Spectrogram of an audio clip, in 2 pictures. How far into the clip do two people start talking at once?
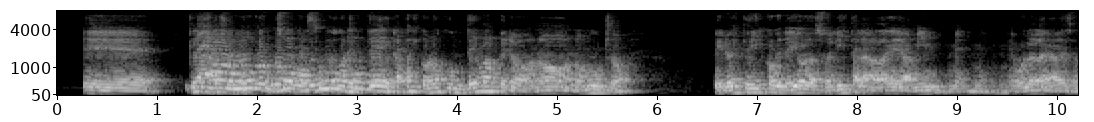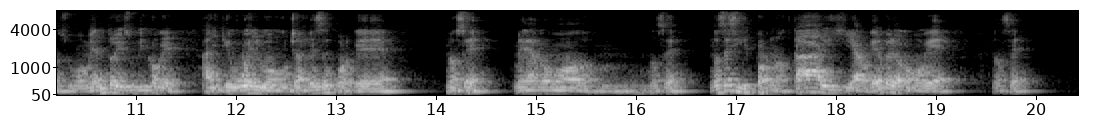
1.5 s

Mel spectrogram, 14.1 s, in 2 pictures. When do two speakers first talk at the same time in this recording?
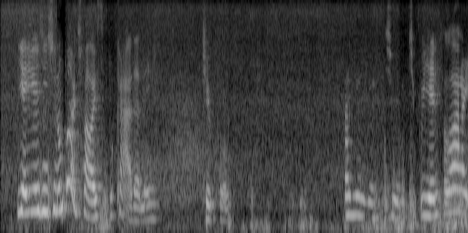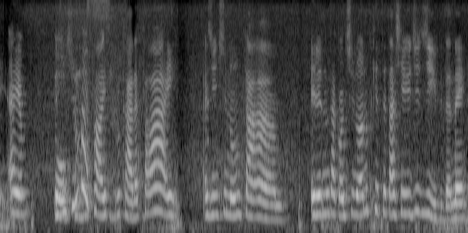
7.8 s

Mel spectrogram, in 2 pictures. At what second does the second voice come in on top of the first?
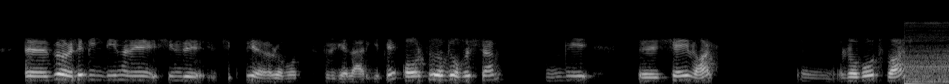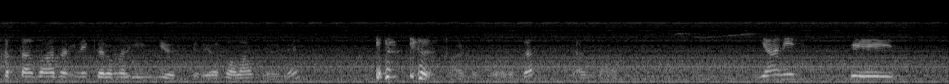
none

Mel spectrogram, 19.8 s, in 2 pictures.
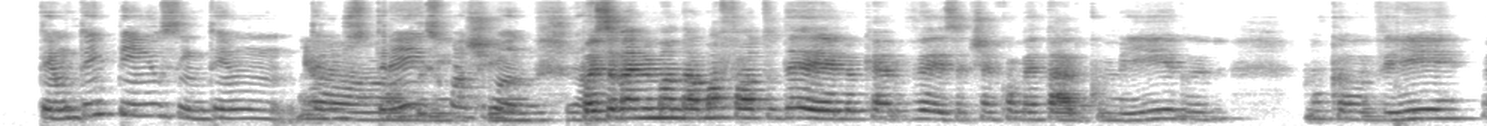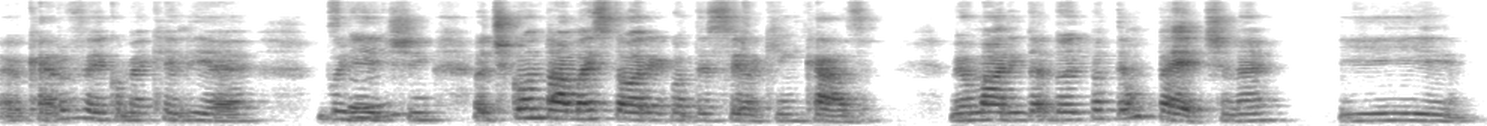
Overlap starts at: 2.1 s

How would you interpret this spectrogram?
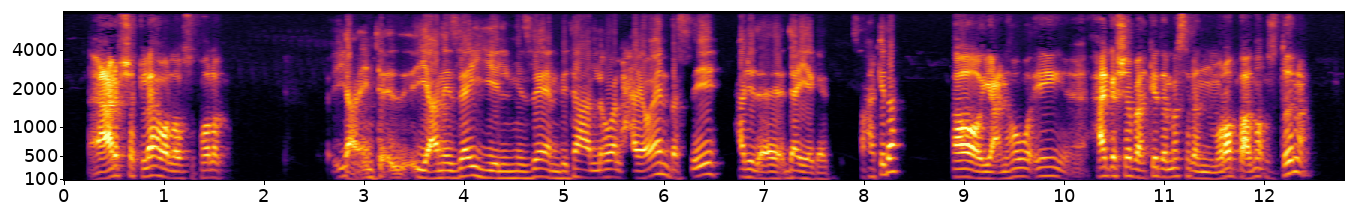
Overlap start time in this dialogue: none

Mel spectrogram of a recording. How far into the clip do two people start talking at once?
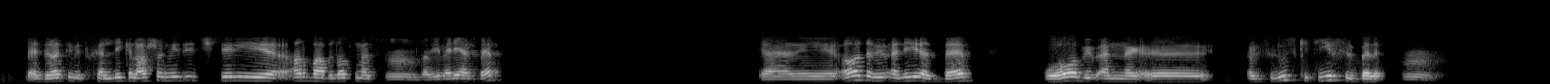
none

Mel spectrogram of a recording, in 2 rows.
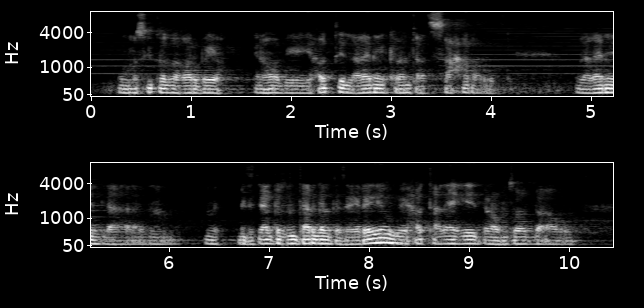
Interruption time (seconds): none

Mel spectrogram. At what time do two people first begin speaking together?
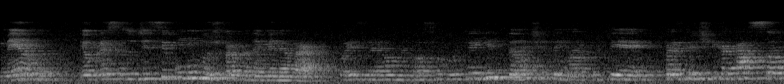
none

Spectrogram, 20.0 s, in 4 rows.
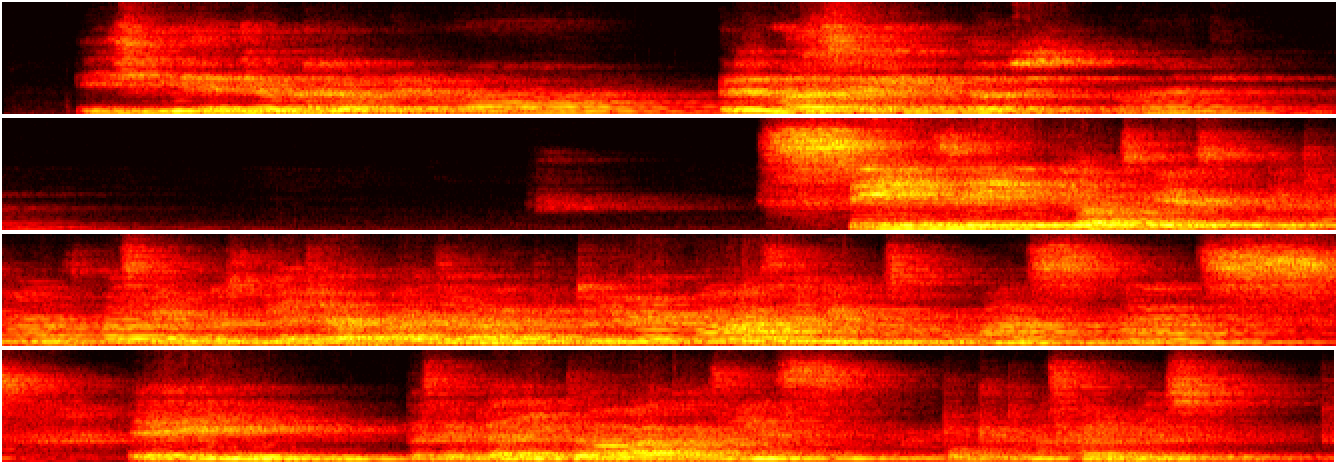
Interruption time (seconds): none

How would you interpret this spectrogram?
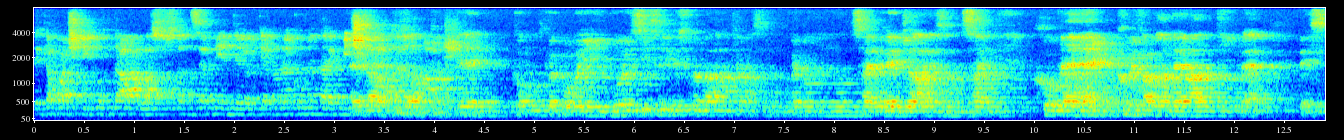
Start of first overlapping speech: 3.1 s

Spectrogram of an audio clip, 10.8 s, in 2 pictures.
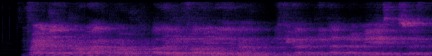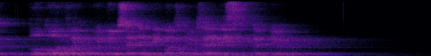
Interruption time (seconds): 1.9 s

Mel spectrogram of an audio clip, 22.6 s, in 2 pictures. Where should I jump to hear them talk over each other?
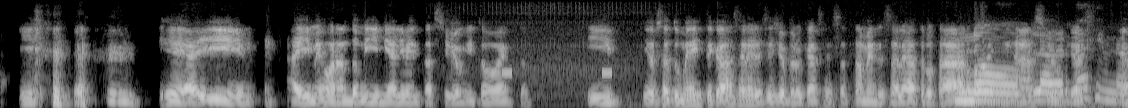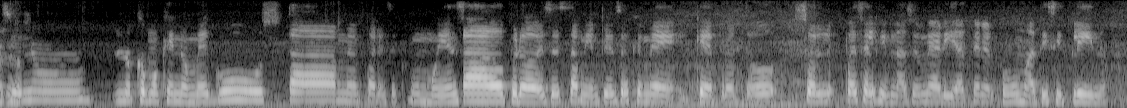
9.5 s

